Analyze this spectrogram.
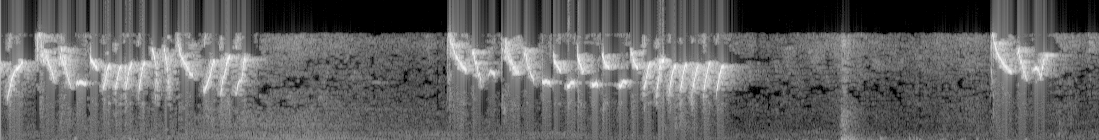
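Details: White-eye masteran song used to train birds: two long bouts of rapid high trills and chattering notes, separated by quiet gaps, and then a short closing phrase.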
